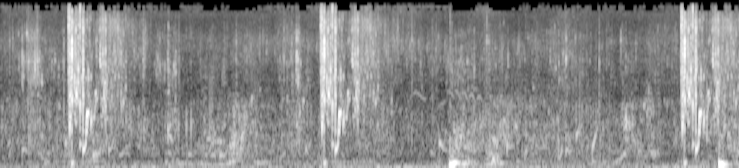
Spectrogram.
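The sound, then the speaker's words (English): Slow, rhythmic paddle strokes as a dockhand paddles a small boat out toward a circle of boats, each a soft splash and swirl spaced a couple of seconds apart, with gentle low knocks against the hull. “The dockhand then paddled his boat out and began slowly making his way over to the circle of boats.”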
